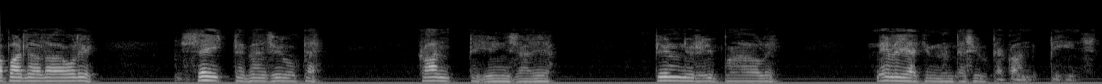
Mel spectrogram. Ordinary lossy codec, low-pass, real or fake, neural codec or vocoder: MP3, 24 kbps; 5.4 kHz; real; none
